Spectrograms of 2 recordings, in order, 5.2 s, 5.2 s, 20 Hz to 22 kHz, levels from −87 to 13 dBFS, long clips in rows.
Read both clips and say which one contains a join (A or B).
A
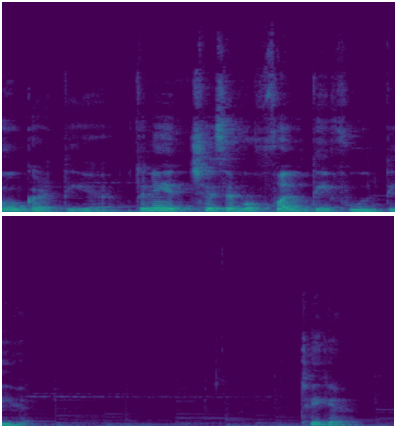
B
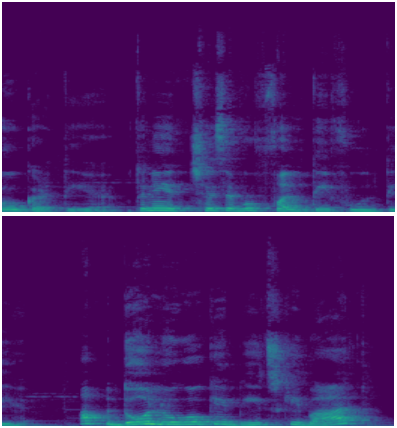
B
